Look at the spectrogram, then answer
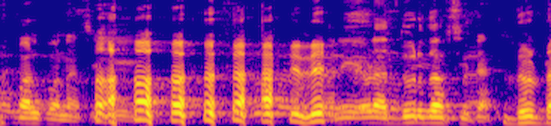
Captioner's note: laughter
